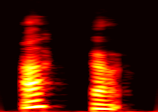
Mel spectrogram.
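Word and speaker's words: acca: इस तरह यह अका एच को हम पढ़ेंगे आका उसके बाद नेक्स्ट जो हमारे पास वर्ड है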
